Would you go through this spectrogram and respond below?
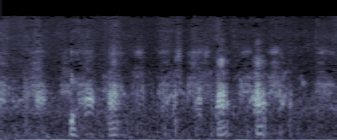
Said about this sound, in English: now are going to go up and feed the duckies. Yeah. There they are now.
